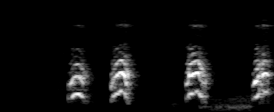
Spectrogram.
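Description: A pet bird mimics a dog, giving four short bark-like calls in an uneven rhythm, close and fairly loud, with a faint low rustle between the last two.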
